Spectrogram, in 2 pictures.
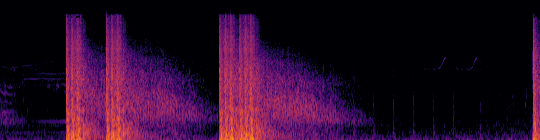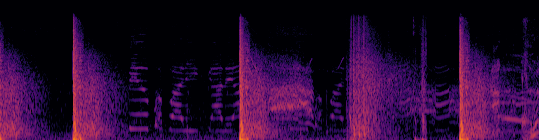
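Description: A rifle fires loud bursts that echo across open country.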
